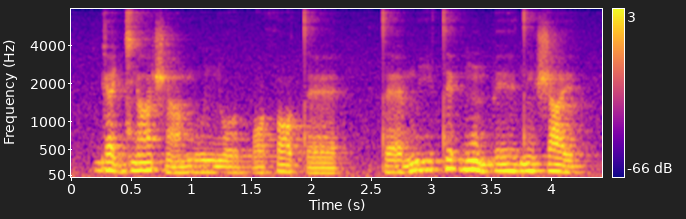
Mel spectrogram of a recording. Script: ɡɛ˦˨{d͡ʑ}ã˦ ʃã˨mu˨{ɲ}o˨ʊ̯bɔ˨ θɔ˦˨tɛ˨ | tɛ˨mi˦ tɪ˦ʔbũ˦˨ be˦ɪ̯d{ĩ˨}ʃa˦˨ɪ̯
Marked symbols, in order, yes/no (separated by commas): yes, yes, no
